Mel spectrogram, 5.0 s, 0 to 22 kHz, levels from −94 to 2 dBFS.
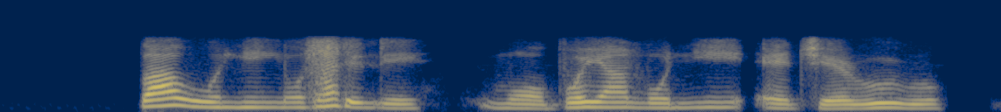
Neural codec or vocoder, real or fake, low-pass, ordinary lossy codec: codec, 16 kHz, 0.5 kbps, FunCodec, trained on LibriTTS, 25 frames a second; fake; 5.4 kHz; Opus, 16 kbps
